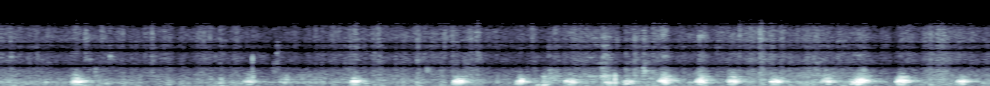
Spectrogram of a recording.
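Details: Tamworth pig on Raasay making its bed 'Tamworth style', giving short, low grunts that start sparse, then quicken into a steady rhythmic run of about two grunts per second toward the end.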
